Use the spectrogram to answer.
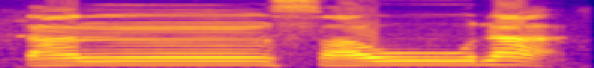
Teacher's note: نون زبر نا, تن سونا. یہاں پر اخفاء ہوگا, نون ساکن کے بعد حروف اخفاء میں سے سین آیا ہے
